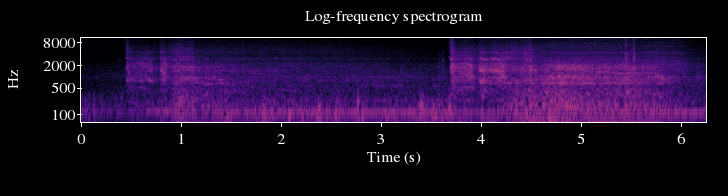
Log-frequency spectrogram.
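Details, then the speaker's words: 2002 Dodge Stratus 2.4 DOHC after timing belt replacement (old belt found dangling): cranks, catches, slightly uneven idle with occasional stumble; slight misfire on first start, run briefly. "It ran. It was a little misfire, but I can't really let this thing run for too long because of that."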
